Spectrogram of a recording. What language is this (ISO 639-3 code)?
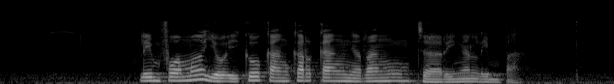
jav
